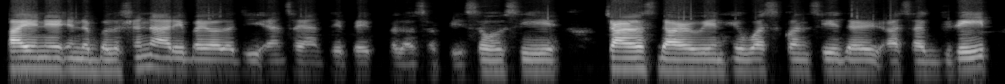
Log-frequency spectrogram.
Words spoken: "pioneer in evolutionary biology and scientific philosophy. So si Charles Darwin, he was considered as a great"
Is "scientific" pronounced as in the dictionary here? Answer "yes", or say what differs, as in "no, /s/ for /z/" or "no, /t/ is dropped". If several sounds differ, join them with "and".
no, /p/ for /f/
